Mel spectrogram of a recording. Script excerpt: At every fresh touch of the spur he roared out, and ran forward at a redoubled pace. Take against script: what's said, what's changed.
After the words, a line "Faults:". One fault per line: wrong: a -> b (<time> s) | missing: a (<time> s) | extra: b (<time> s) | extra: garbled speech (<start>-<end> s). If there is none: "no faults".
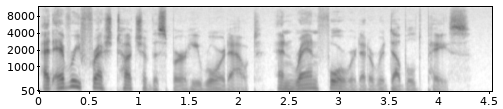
At every fresh touch of the spur he roared out, and ran forward at a redoubled pace.
Faults:
no faults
